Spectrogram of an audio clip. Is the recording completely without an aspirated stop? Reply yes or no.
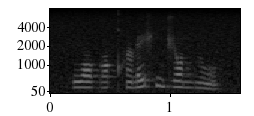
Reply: no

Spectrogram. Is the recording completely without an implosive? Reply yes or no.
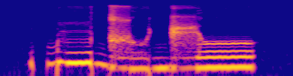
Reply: no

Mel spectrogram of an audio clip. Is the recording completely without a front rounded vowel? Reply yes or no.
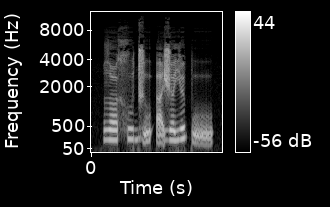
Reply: no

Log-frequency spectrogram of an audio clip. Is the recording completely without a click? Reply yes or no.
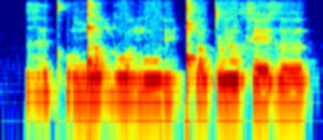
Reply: no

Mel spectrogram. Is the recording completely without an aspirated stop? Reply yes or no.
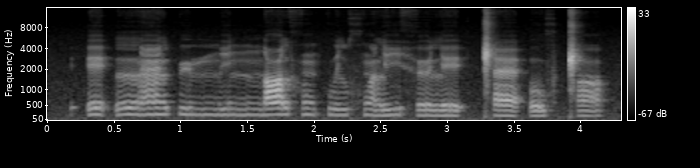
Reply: yes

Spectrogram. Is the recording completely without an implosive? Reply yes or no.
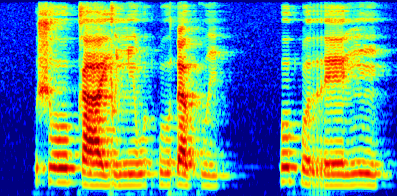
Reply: no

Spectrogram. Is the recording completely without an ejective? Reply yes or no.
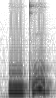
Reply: no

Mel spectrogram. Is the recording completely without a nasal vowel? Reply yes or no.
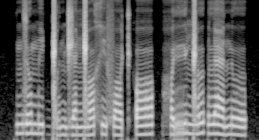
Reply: yes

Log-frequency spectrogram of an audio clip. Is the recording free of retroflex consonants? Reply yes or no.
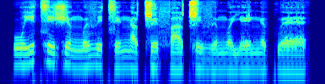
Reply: no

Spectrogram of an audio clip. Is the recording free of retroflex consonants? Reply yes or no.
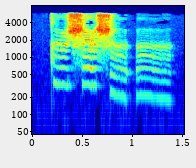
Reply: no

